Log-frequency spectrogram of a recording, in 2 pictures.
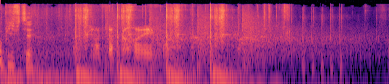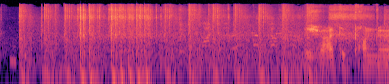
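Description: Rapid gunshots crack and boom close by.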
